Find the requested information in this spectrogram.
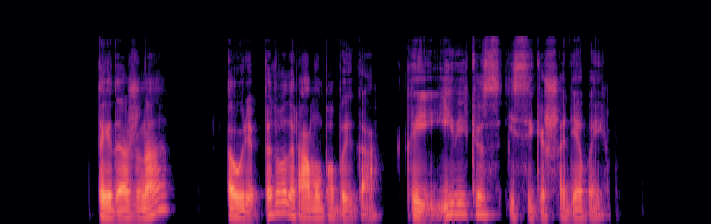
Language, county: Lithuanian, Vilnius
